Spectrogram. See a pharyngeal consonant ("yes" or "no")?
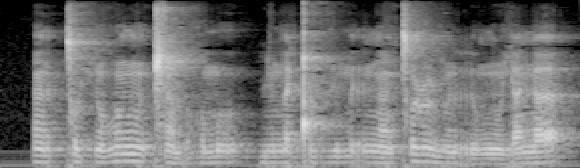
no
